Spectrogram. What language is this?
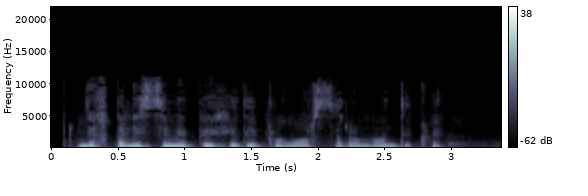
Pashto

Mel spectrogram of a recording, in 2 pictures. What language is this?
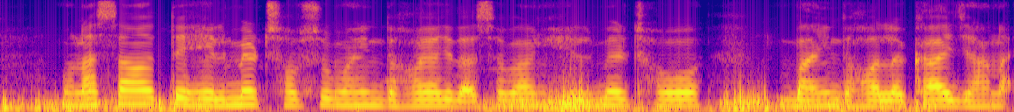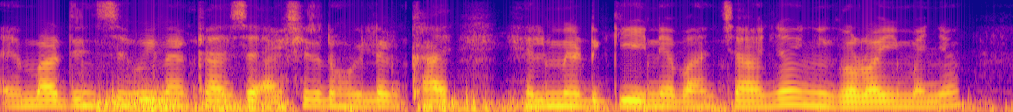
Santali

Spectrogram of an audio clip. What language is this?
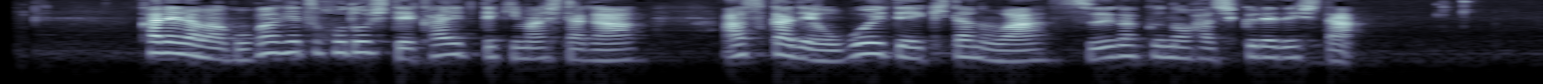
Japanese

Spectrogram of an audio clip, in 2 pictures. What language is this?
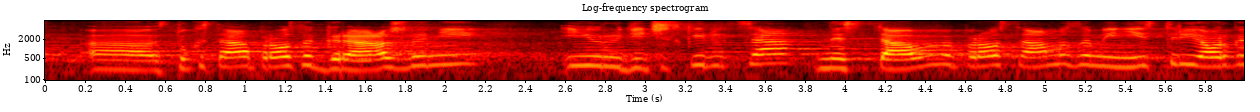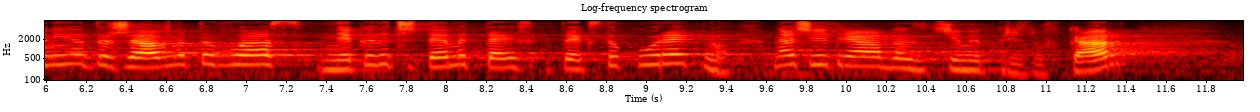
Bulgarian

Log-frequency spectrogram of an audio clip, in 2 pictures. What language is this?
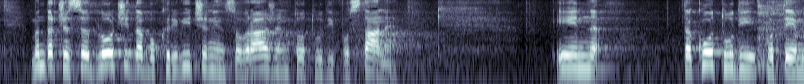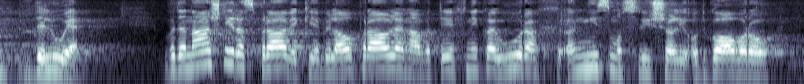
Slovenian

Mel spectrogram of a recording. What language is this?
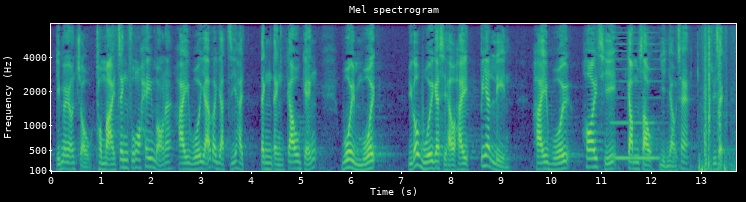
Cantonese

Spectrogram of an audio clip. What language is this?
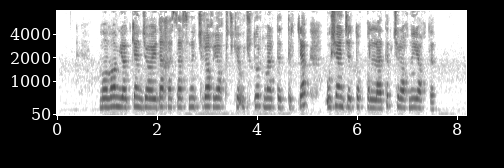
Uzbek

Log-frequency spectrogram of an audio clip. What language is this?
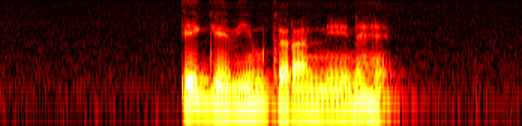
Sinhala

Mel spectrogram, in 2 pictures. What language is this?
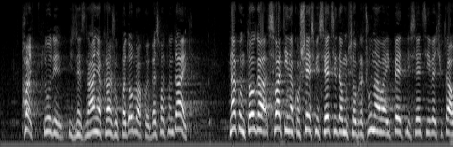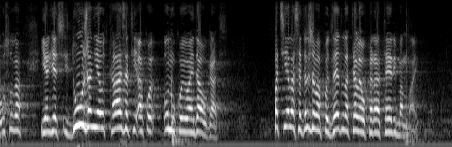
Croatian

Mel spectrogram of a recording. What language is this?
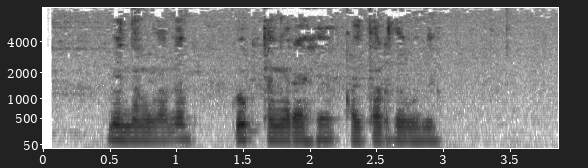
Bashkir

